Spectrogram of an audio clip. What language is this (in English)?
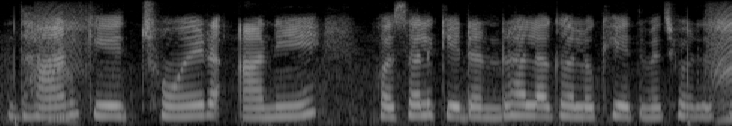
Chhattisgarhi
